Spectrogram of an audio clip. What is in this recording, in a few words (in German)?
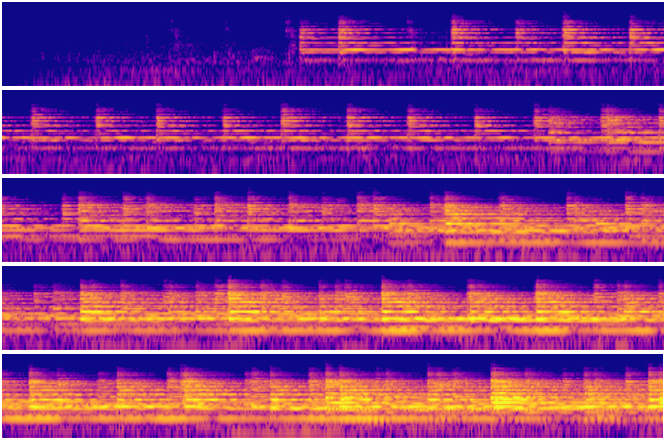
Glocken laeuten; St. Laurentius; Alteglofsheim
